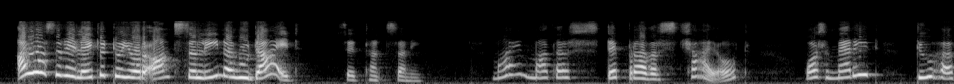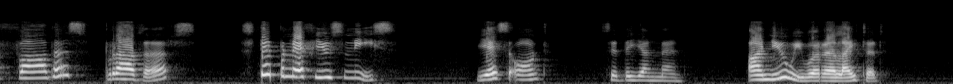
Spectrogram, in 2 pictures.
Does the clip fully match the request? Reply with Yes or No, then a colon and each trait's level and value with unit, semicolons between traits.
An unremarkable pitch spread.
No: wide, 6.8 semitones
